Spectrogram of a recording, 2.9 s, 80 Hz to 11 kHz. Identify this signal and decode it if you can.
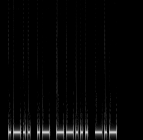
Morse code, heard as a keyed tone, about 25 wpm, 700 Hz. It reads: LA7K
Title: DXCC-100 Call Signs - 4 Characters - 25wpm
